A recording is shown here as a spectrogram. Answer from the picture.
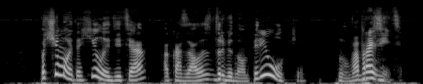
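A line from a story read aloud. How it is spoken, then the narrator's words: Scornful snort. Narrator (Russian): Гури фыркнул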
